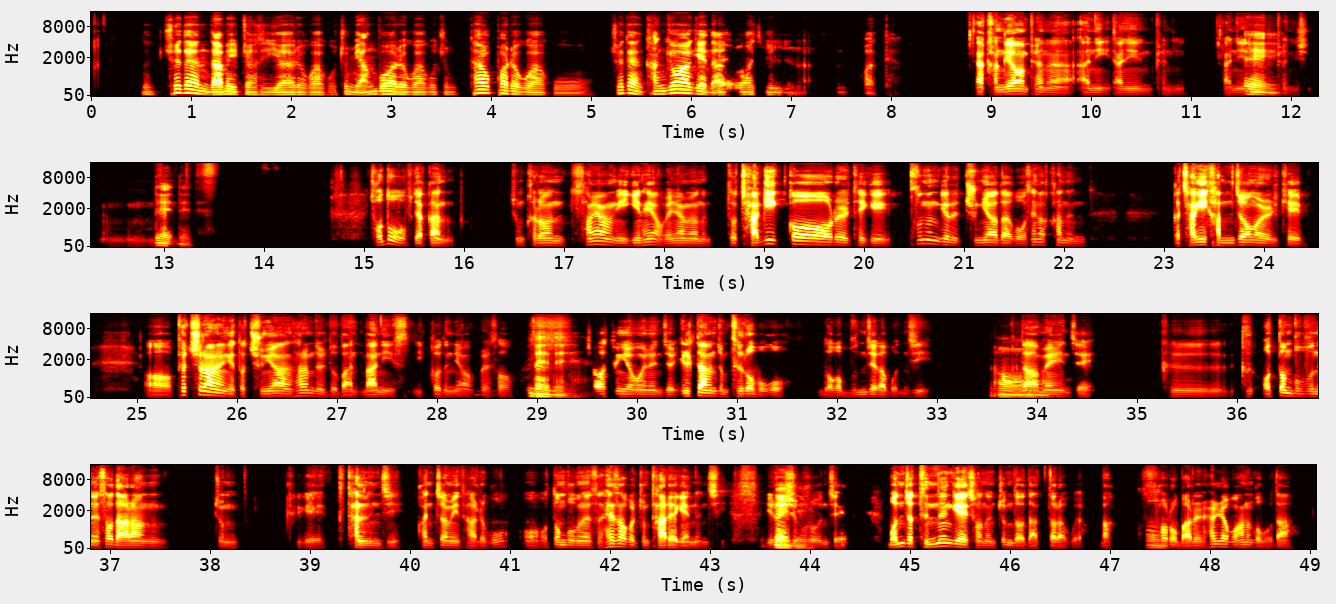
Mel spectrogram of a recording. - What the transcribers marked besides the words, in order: unintelligible speech; other background noise; tapping
- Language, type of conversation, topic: Korean, unstructured, 친구와 갈등이 생겼을 때 어떻게 해결하나요?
